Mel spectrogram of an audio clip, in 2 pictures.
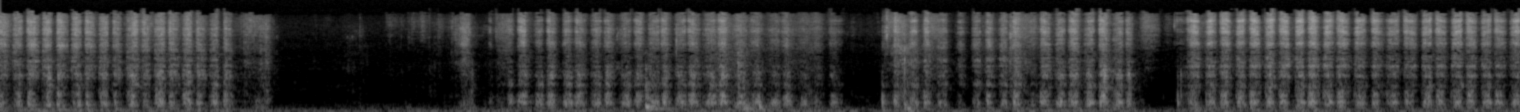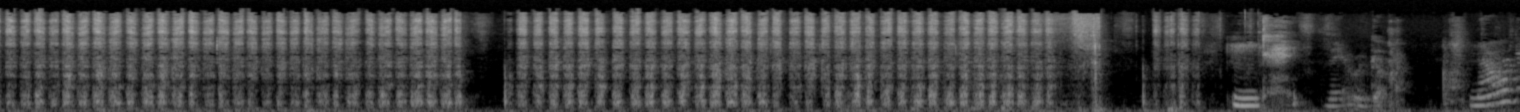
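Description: Coloured pencil scribbling on paper in fast back-and-forth strokes as leaves are shaded in, with a few short pauses.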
